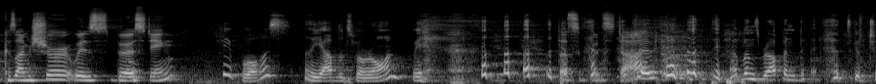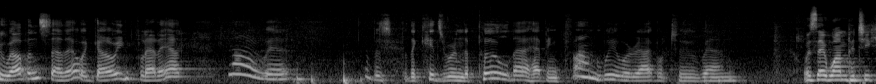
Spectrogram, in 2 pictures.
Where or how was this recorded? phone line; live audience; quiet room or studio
live audience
